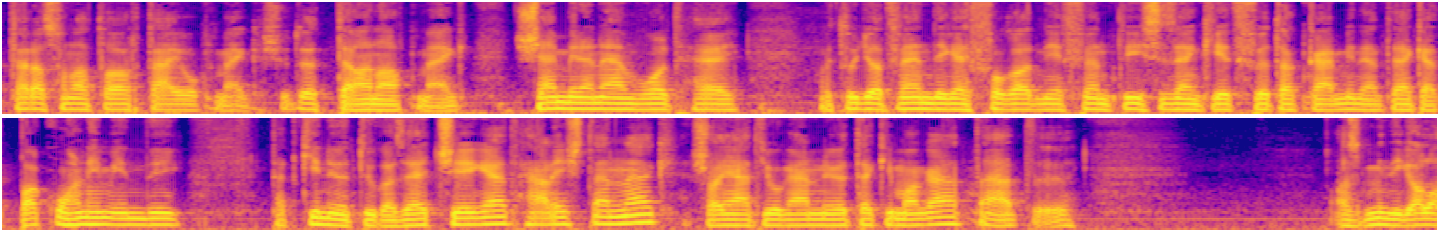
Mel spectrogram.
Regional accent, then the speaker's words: Tata, Komárom-Esztergom, Hungary

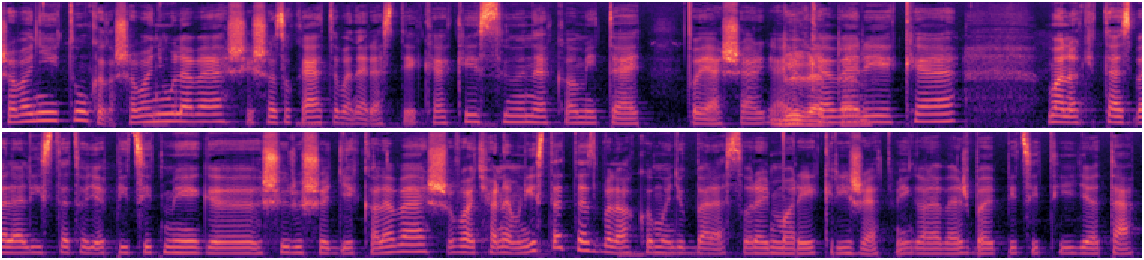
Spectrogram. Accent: Târgu Mureș, Mureș County, Romania; a szüleim kalotaszegiek, meg hát nyilván nagyszüleim, és ők viszont Vásárhelyen éltek, amikor már felnőtt korukat ott töltötték, úgyhogy én is ott iskolázottam.

